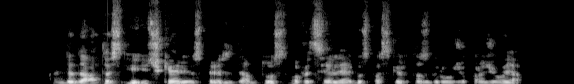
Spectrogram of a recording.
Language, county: Lithuanian, Marijampolė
